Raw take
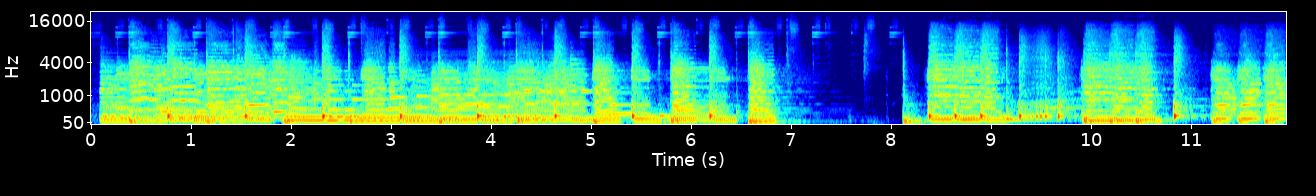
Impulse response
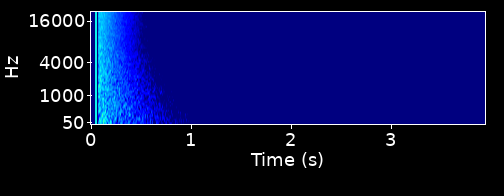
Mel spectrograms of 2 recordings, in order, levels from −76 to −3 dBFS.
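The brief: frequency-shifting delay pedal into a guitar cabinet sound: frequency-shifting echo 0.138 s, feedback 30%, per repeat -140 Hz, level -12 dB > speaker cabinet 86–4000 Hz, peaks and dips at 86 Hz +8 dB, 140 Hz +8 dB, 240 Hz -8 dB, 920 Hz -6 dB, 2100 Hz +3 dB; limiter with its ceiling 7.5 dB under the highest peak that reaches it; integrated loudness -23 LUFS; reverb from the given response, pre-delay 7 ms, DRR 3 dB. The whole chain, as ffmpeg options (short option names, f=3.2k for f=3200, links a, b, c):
-filter_complex "[0:a]alimiter=limit=-16.5dB:level=0:latency=1,asplit=2[a][b];[1:a]atrim=start_sample=2205,adelay=7[c];[b][c]afir=irnorm=-1:irlink=0,volume=-8dB[d];[a][d]amix=inputs=2:normalize=0,asplit=4[e][f][g][h];[f]adelay=138,afreqshift=-140,volume=-12dB[i];[g]adelay=276,afreqshift=-280,volume=-22.5dB[j];[h]adelay=414,afreqshift=-420,volume=-32.9dB[k];[e][i][j][k]amix=inputs=4:normalize=0,highpass=86,equalizer=f=86:t=q:w=4:g=8,equalizer=f=140:t=q:w=4:g=8,equalizer=f=240:t=q:w=4:g=-8,equalizer=f=920:t=q:w=4:g=-6,equalizer=f=2.1k:t=q:w=4:g=3,lowpass=f=4k:w=0.5412,lowpass=f=4k:w=1.3066,volume=1dB"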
